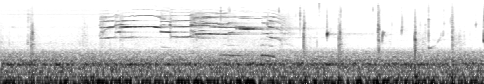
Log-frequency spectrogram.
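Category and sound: household object, faucet dripping water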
